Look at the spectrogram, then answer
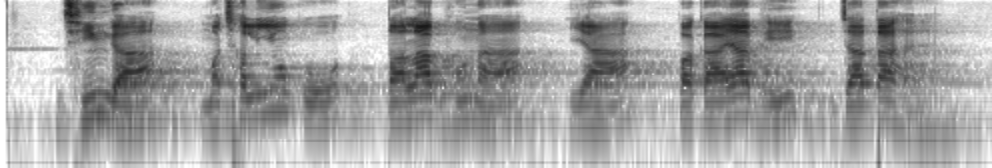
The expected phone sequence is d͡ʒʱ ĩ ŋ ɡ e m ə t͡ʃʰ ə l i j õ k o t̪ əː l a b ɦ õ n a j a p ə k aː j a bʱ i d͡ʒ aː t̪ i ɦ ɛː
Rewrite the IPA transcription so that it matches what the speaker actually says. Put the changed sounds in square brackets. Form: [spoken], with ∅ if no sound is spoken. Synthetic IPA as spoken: d͡ʒʱ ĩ ŋ ɡ [a] m ə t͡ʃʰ ə l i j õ k o t̪ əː l a b ɦ [o] n a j a p ə k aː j a bʱ i d͡ʒ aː t̪ [a] ɦ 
